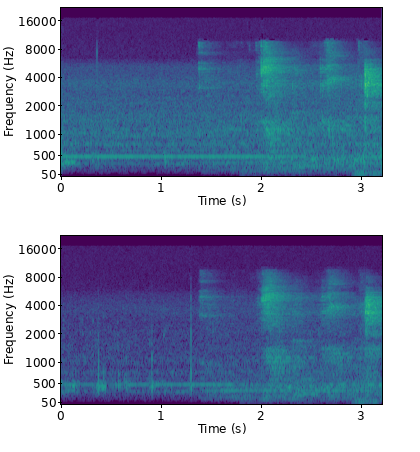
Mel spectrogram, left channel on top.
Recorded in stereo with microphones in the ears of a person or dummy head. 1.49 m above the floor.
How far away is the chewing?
About 3 m.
